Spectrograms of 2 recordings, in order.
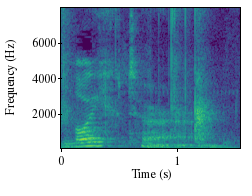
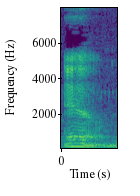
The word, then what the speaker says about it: Leuchtturm: This is my Leuchtturm, and now that I figured out how to say it, I love the word Leuchtturm. Leuchtturm, 1917.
